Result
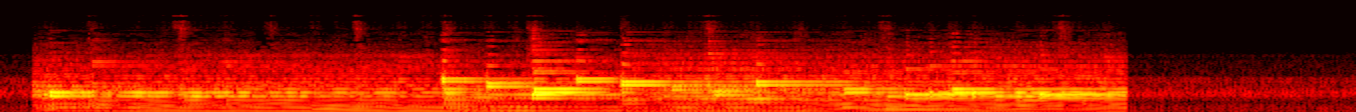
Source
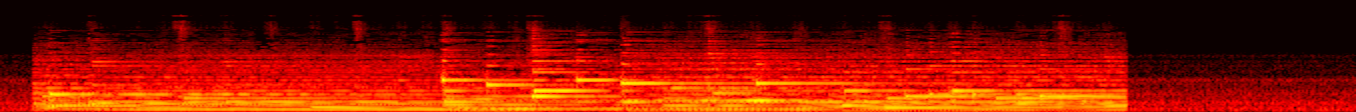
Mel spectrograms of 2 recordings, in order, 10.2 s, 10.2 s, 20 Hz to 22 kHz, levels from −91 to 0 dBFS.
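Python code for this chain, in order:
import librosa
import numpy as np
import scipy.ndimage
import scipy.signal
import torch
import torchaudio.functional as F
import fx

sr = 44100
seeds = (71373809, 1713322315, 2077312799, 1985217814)

y = x * np.sin(2.0 * np.pi * 64.0 * np.arange(len(x)) / sr)
y = fx.low_shelf_res(y, sr, hz=510.0, db=-8.5, q=3.0)
y = y * librosa.db_to_amplitude(3.5)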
